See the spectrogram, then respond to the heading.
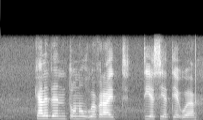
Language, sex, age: Afrikaans, female, 19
